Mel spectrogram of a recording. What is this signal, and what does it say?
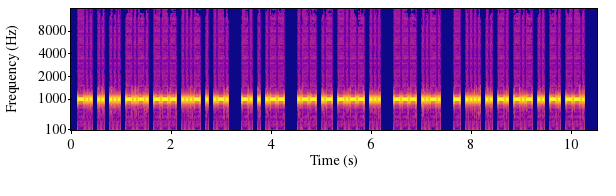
Morse code, heard as a keyed tone, about 30 wpm, 1000 Hz. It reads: DISCOVER NEW WAYS OF THINKING
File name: qotdfiles / 30wpm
